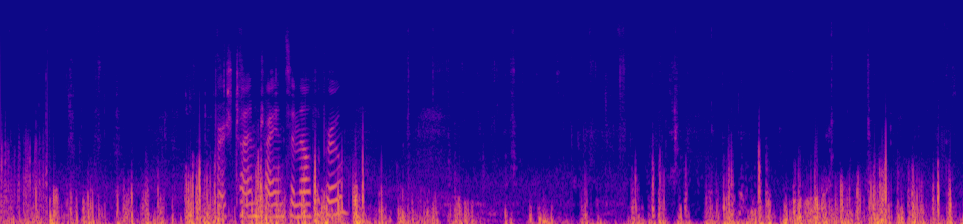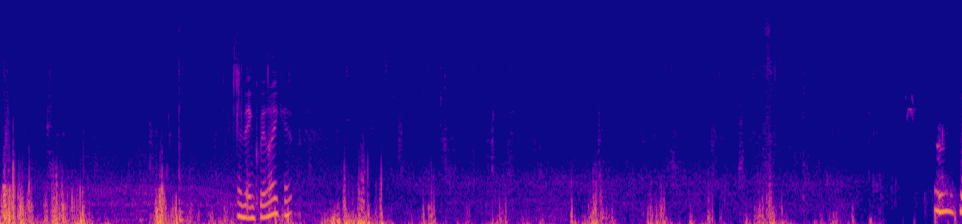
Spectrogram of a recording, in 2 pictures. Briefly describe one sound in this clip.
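A horse noisily munches and snuffles at a feed trough.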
